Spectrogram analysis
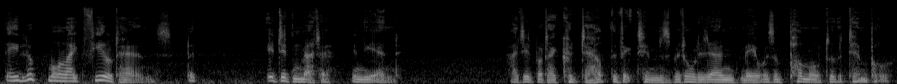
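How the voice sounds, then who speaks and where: A courteous servant of a noble house acted by a man for a video game. His mid-pitched voice has a noticeable fry, and he speaks formally and deferentially. There is background ambience behind him. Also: darkish tone, a little hiss or hum, lightly acted. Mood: deferential, earnest. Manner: formal, polite, measured. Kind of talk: video game cutscene acting.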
